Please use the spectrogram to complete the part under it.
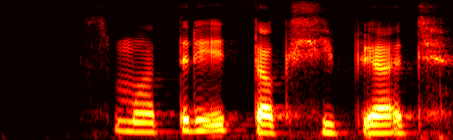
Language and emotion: Russian, sad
